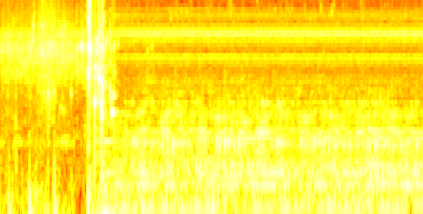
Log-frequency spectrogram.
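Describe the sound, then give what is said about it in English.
Sloshing water and a sharp knock give way to a muffled, steady low rumble with faint sustained high tones, heard in a bathtub with the head dunked and ears underwater. No one speaks. “So I'm in my bathtub, and one of the things I've been doing a lot lately is dunking my head, my ears underwater, and just laying there listening to what things sound like through water.”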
